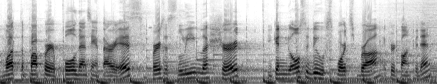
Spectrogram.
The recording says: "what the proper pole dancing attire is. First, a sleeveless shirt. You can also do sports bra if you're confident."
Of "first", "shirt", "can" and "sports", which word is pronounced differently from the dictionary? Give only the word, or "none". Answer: first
